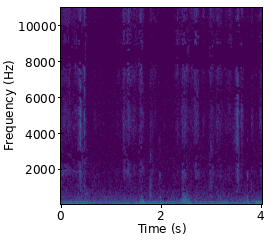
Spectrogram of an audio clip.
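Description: Near silence, with a few faint, brief rustles of a crochet hook pulling chenille velvet yarn through stitches.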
